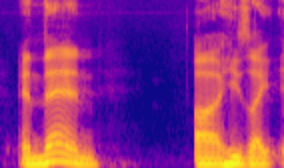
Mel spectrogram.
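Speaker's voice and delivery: normal talking voice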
